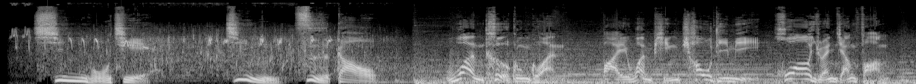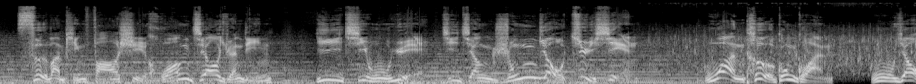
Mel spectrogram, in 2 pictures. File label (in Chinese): 男 广告 房产广告; 公馆; 公馆房产广告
